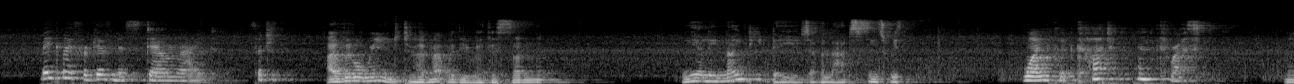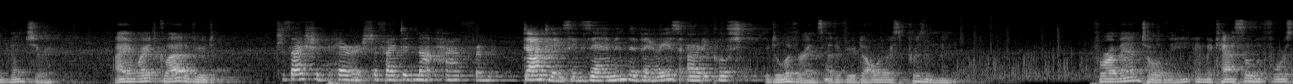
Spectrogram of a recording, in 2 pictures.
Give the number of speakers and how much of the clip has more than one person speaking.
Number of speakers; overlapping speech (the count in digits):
4, no overlap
